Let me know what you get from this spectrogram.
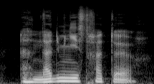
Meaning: administrator
- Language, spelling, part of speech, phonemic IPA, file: French, administrateur, noun, /ad.mi.nis.tʁa.tœʁ/, Fr-administrateur.ogg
